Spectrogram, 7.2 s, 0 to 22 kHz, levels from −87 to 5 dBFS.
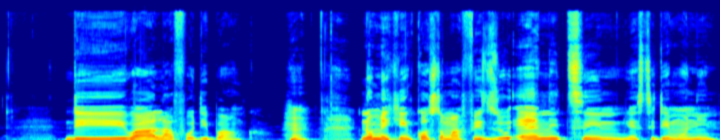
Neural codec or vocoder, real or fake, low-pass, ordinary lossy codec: none; real; none; none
